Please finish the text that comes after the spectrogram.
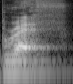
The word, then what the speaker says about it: breath: این د تا کلمه رو خیلیا با همدیگه اشتباه می‌گیرن و بعد تلفظشون می‌کنن. اولی برث برث که اسم هستش به معنی نفس یا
